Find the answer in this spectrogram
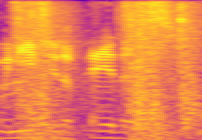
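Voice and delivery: ordinary talk, nothing marked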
